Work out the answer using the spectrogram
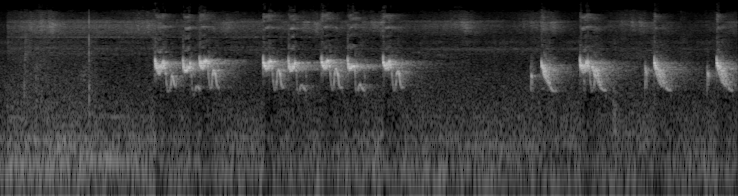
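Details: Swallow-tailed Manakin (Pipra caudata), endemic to southeastern Brazil's Atlantic forest, gives crisp, bright whistled notes in quick clusters, about a dozen short calls over several seconds, with faint high background hiss.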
